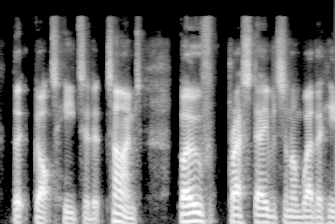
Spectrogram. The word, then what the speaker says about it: Bove: How do you pronounce it? Bose, Boze, It's Bove.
